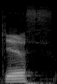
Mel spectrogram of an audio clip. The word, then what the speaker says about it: GIF: old question is it gif or is it gif it's GIF 100% the G is for graphical so it must be a g uh a hard G you know at least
